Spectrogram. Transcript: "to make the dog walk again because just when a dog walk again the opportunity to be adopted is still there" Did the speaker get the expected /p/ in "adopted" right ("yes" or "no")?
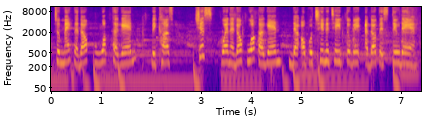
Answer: no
